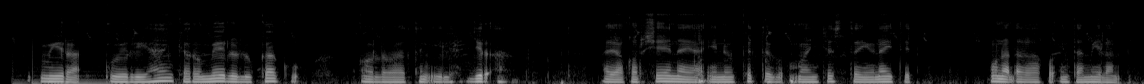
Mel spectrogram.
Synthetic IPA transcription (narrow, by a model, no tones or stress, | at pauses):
miːɾɐwɛɾiɦaŋkʰɐɾɔmɛːlɔlukʰakʰʊ̰ | ɔːlɐβaːt̪ʰɐnʔḭːlɛħd͡ʒɪɾɐh | ɐjaːqɔrʃɛjnɐjɐʔɪnuːkʰɐt̪ʰɐɣɔmant͡ʃɛst̪ʰɐjunajt̪ʰɛd̪ | ʊnɐɖɑqɑːqɔ̰ʔɪnt̪ʰɐmiːlɐn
